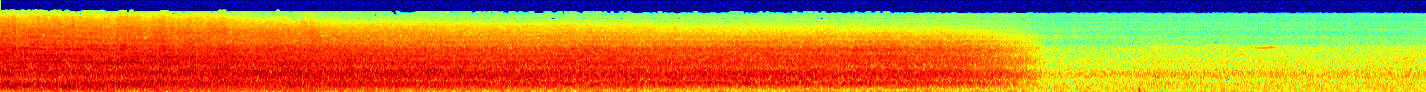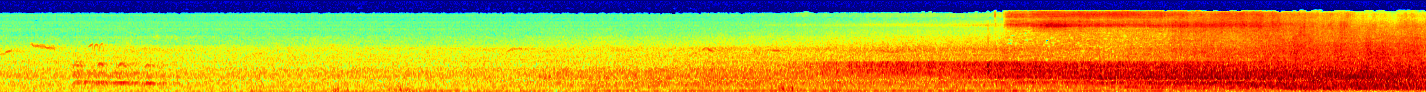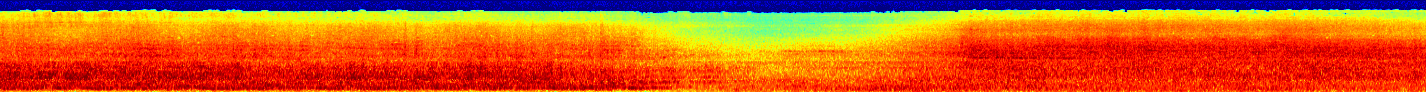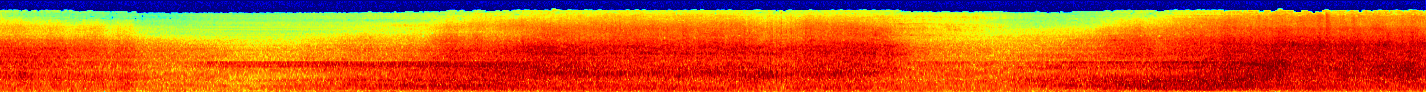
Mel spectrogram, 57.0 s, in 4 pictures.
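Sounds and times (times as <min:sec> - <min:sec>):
train wheels on rails: 0:00.0 - 0:10.4, 0:21.3 - 0:57.0
high thin whine: 0:22.5 - 0:27.5.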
